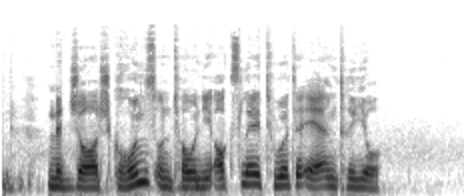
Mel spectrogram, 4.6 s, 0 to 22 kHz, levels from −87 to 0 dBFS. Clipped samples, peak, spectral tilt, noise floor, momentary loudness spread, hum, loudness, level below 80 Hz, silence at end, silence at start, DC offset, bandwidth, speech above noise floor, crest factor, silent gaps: under 0.1%; -2 dBFS; -7.5 dB/octave; -64 dBFS; 7 LU; none; -18 LUFS; -54 dBFS; 0.85 s; 0.05 s; under 0.1%; 11.5 kHz; 48 dB; 16 dB; none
